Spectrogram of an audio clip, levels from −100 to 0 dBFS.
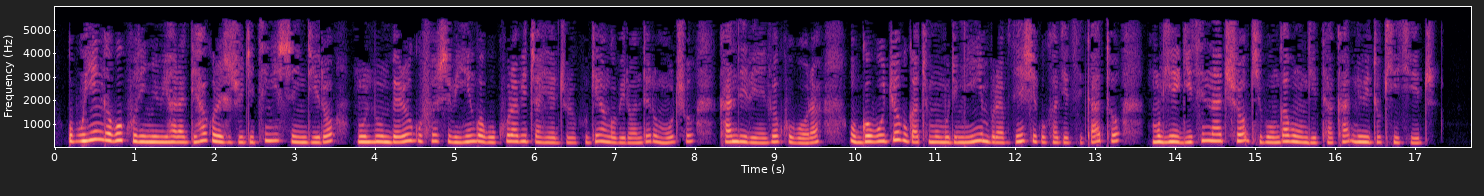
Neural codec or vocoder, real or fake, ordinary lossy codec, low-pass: codec, 16 kHz in and 24 kHz out, 1 kbps, XY-Tokenizer; fake; MP3, 24 kbps; 5.4 kHz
